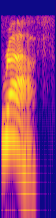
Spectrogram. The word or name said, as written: wrath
